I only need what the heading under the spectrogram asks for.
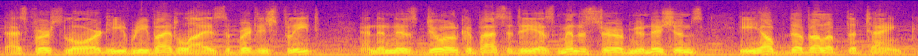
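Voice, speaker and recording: A man's voice: on the low side, brisk. A man narrating an old 1960s newsreel in a declamatory, stately manner, heard on a film soundtrack. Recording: dull lo-fi 1960s newsreel audio with music.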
